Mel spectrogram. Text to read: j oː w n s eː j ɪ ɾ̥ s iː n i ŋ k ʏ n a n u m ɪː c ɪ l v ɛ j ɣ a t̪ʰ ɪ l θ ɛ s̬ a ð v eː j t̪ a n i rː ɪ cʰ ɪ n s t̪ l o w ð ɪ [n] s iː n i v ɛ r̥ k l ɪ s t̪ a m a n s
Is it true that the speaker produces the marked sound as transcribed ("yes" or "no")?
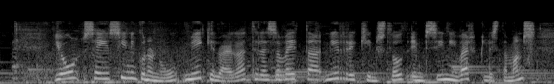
yes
